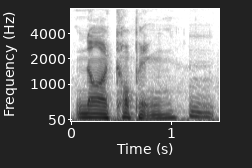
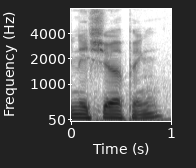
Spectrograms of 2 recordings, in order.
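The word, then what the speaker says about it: Nyköping: The K is pronounced with a sh. Yeah. Um so it's uh we would say n coping but the locals say nish sherping.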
